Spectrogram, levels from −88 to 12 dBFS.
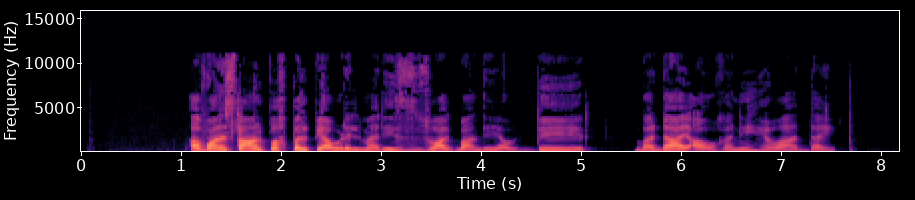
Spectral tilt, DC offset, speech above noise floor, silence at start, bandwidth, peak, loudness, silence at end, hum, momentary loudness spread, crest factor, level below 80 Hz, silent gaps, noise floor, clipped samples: -6.5 dB/octave; under 0.1%; 53 dB; 1.1 s; 11.5 kHz; 0 dBFS; -21 LUFS; 0.65 s; none; 16 LU; 22 dB; -64 dBFS; none; -74 dBFS; under 0.1%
